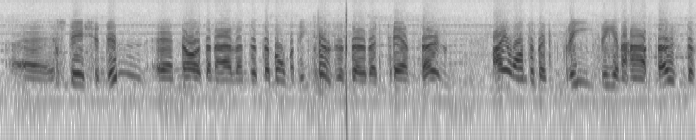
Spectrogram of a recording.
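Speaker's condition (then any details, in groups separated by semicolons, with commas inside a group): No condition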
